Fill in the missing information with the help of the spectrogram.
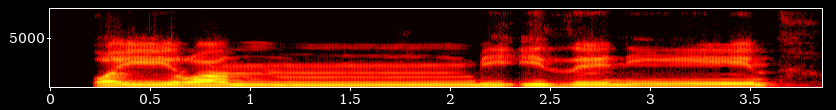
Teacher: جب بھی نون ساکن یا تنوین کے بعد اگلا حرف با آ جائے تو ہم ان کی آواز کو میم کی آواز میں بدل کر پڑھتے ہیں۔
